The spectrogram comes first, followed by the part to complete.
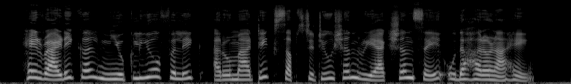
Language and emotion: Marathi, neutral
